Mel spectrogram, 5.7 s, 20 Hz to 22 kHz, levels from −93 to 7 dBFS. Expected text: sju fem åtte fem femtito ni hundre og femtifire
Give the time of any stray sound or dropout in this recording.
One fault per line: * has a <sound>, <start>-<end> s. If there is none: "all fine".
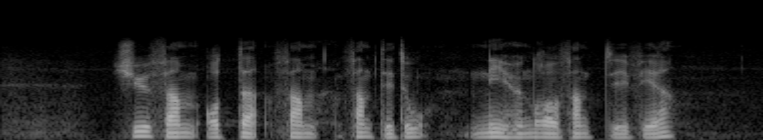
all fine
